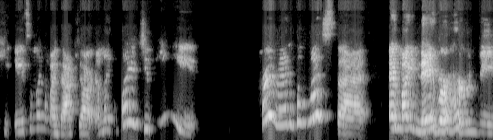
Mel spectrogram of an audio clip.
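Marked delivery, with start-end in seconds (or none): 1.5-4.6 put-on very high, swooping, sing-song baby talk. Speaker retelling how she talked to her tortoise Herman, in a little baby voice. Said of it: "talking to my tortoise in like a little baby voice".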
